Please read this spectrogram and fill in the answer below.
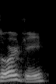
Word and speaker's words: Orji: but Yvonne Wow I I think that is how you pronounce your last name is orgy really okay yeah I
